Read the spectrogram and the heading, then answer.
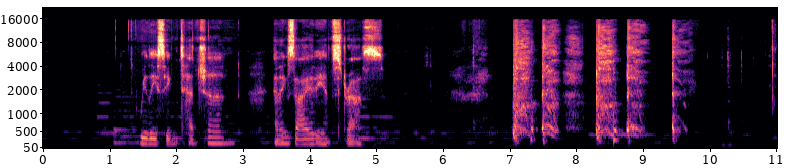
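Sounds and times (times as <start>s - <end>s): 
speech: 1.0s - 5.2s
person clearing throat: 7.1s - 9.8s.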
